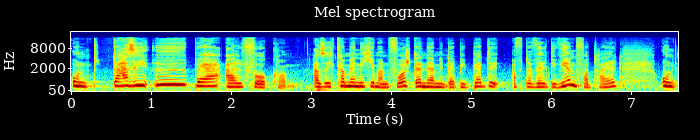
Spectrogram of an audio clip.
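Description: This woman's voice has a dark, mellow tone and a fairly high pitch. She talks at a moderate pace. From northern Germany. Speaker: virologist. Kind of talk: interview.

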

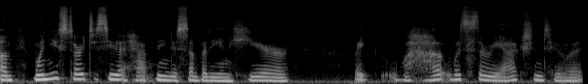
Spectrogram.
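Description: A woman's dark, mellow tone is somewhat breathy. Her medium pitch shows ordinary variation. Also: moderate pace. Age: 60s. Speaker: podcast co-host and professor. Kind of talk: interview chat. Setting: studio.

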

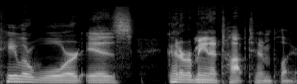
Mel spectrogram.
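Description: The tone is bright and sharp as a man speaks with a New England accent at a fairly slow pace. The recording is very clean with a silent background. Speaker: fantasy baseball podcast host. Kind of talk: solo podcast analysis. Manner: casual, conversational.

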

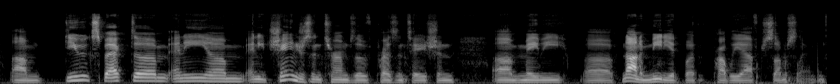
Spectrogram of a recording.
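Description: An ordinary speaking voice with lively intonation goes at a moderate pace against a quiet background. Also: man, fairly low pitch for a man. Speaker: podcast host. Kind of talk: casual interview.

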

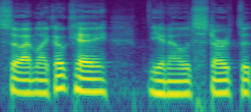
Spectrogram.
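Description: In a very clean recording with a silent background and a dry, close sound with no echo, a man with a fairly low pitch and an ordinary speaking voice talks at a moderate pace. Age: 40s. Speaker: radio host. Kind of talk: casual chat.

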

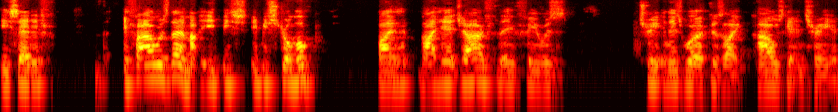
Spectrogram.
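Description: Somewhat breathy, a man talks at a moderate pace with fairly even intonation. His speech has long, frequent pauses. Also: medium pitch for a man. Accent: Teesside. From northern England, Redcar near Middlesbrough. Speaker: retired footballer. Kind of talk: casual chat.

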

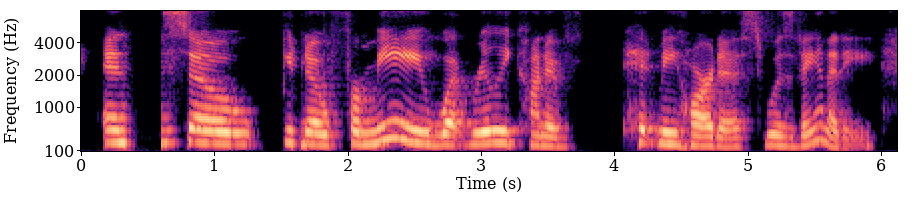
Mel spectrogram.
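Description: In a normal speaking voice, a woman talks at a fairly slow pace. Her pitch is fairly high, with ordinary pitch variation. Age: 50s. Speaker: physician, gynecologist. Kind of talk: interview. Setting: video call.

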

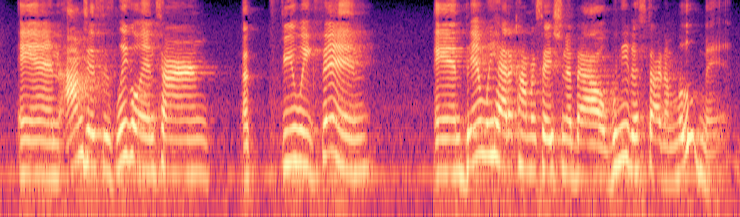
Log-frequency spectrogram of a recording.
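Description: Against noticeable background noise, a woman with a fairly high pitch speaks at a moderate pace, with very even loudness and ordinary pitch variation. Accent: American. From Kansas City, US Midwest. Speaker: lawyer, podcast co-host. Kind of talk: casual chat.

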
